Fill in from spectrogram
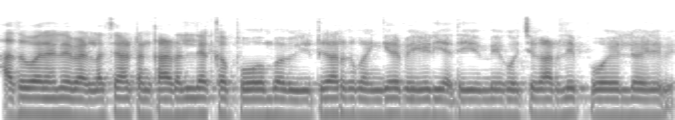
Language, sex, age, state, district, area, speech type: Malayalam, male, 18-30, Kerala, Idukki, rural, spontaneous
